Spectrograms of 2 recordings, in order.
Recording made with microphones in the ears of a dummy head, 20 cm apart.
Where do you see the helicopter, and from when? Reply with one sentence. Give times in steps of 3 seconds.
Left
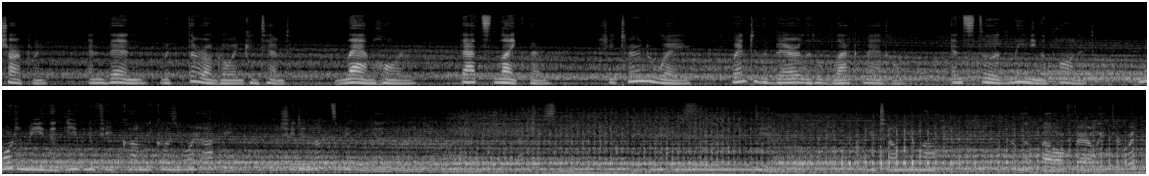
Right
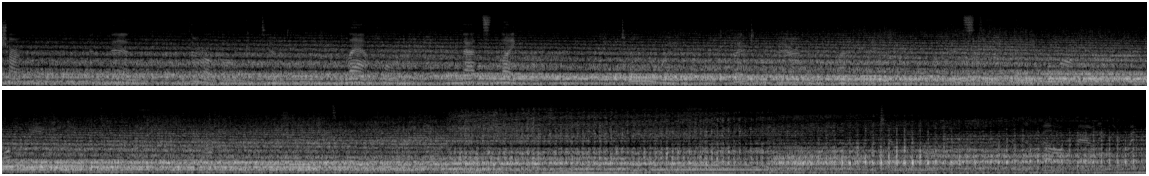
In this clip you hear the helicopter on the right from 0 s, in the centre from 12 s and on the left from 18 s.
